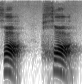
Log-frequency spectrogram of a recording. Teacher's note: خا کو بھی موٹا کریں گے کیونکہ حروف مستعلیہ کے اندر آتا ہے، تو خا خا خا ایسا نہیں بولنا، خا خا.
